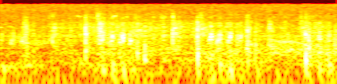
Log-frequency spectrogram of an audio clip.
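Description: Harness horse hooves clip-clop in a quick, uneven rhythm on a hard surface, moderately close, with some voices murmuring faintly underneath.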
